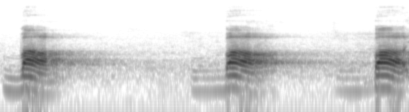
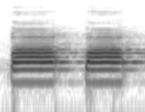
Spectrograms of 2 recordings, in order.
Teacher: اگر تر حصے سے کے بجائے خشک حصے سے ادا کریں گے تو با کے بجائے پا بن جائے گا. وہ حصہ جو باہر کی طرف ہے، یہ ہونٹ کا جو حصہ ہے یہ باہر کی طرف ہے.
